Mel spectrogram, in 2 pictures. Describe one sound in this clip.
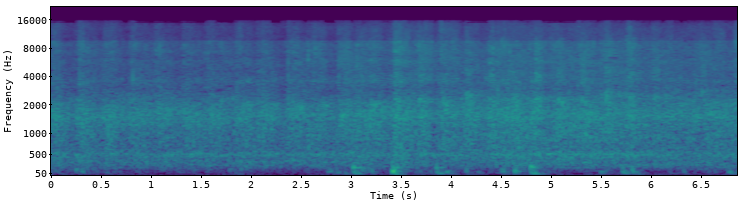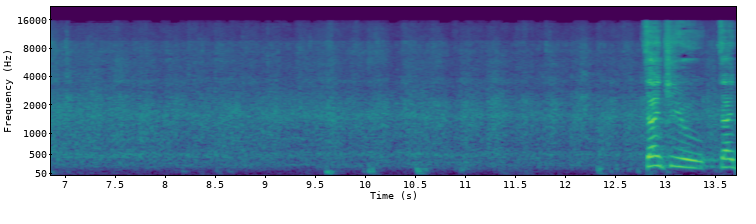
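A crowd claps and cheers in a large hall.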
